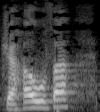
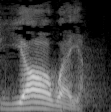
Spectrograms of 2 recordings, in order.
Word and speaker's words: Yahweh: In the past, we thought that maybe the name was pronounced as Jehovah, but now the scholars think God's name was Yahweh.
